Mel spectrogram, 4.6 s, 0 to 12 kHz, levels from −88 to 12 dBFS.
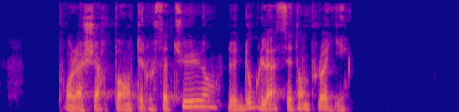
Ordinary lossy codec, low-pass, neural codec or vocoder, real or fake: MP3, 96 kbps; 10.8 kHz; vocoder, 44.1 kHz, 128 mel bands every 256 samples, BigVGAN v2; fake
